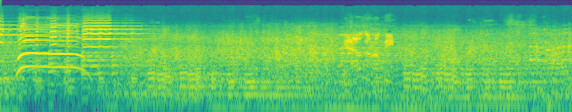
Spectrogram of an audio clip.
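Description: Music mixed with people's voices, including one long, high, held call about a quarter second in.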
